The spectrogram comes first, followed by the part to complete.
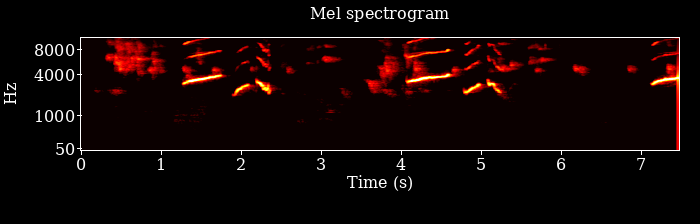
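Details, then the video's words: Female Oriental magpie-robin luring a male with her call: a clear rising whistle followed by two short bent notes, repeated about every three seconds with soft chatter between. "SUARA KACER BETINA MEMANGGIL KACER JANTAN"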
